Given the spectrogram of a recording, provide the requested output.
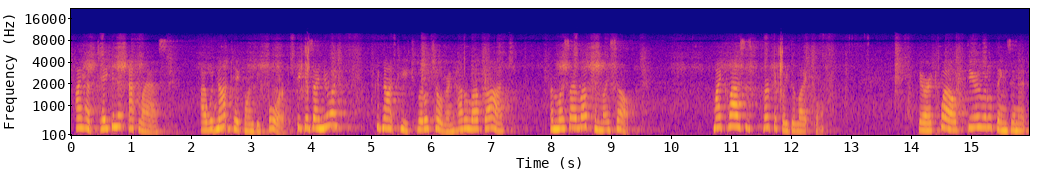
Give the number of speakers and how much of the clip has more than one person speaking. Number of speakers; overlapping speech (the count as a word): one, no overlap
